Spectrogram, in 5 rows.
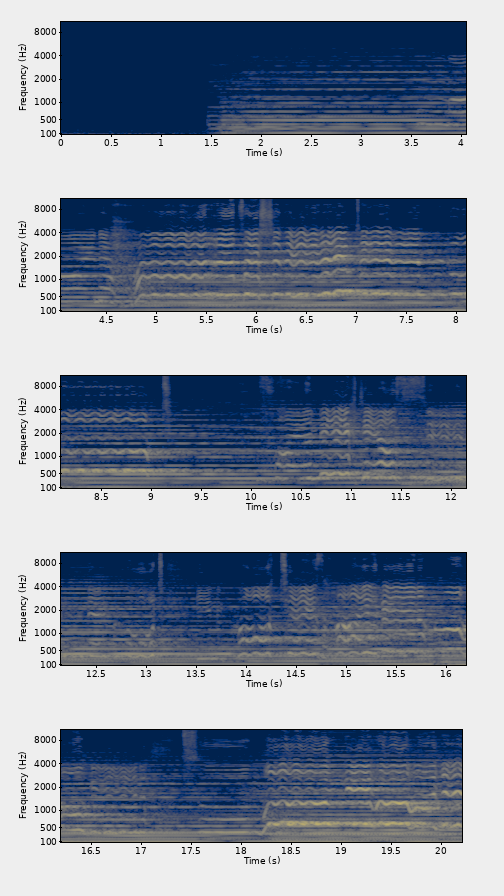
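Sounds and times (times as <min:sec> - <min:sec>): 
soprano singing a cantata recitative: 0:02.4 - 0:20.2.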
